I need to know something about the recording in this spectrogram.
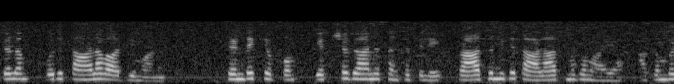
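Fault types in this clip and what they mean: Noise suppressor artifacts: The suppressor lowers each frequency band it judges to be steady room noise, by about 21 dB, so the background sinks in pauses and rises under the speech. Unlike a simple gate, the noise changes character, not only level.
Speech cut by the noise suppressor: In six spans between 0.47 and 6.58 s, quiet parts of the speech are mistaken for noise and pulled down by about 13 to 21 dB, so soft consonants and endings sound swallowed. Here the speech itself fades, not just the background.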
